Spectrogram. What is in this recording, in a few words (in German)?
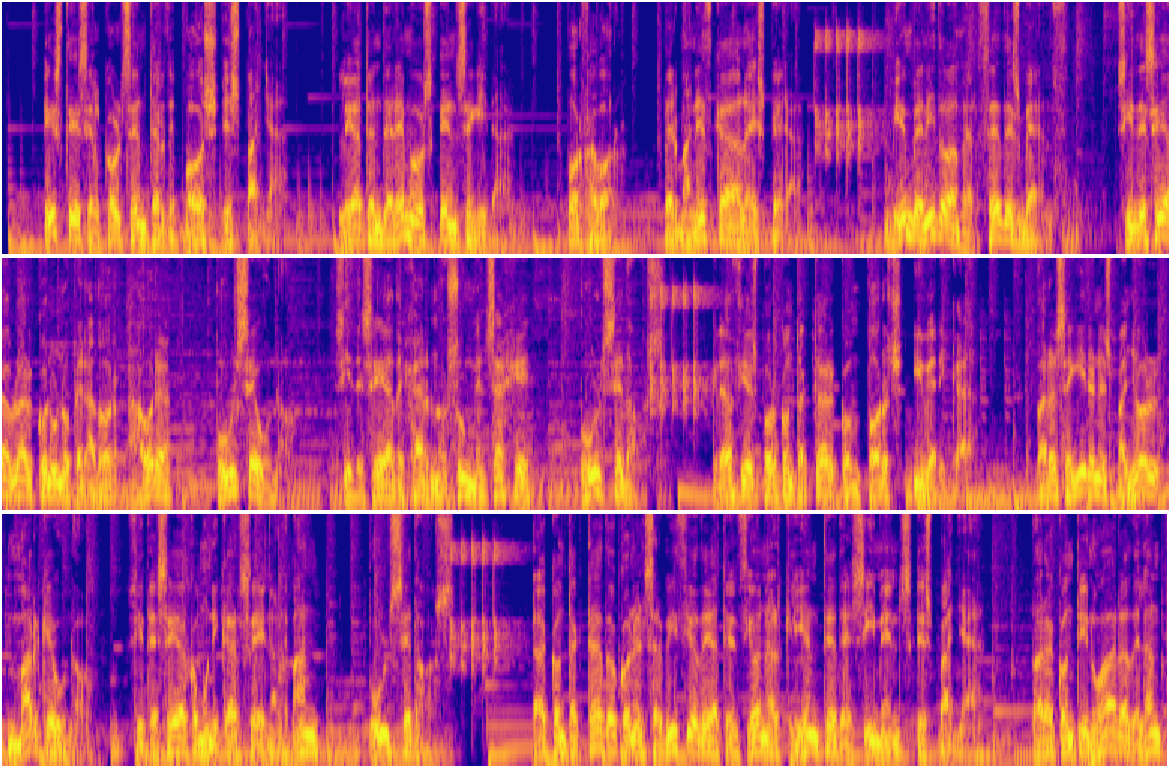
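telefonansagen sprecher Spanish; Native Speaker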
